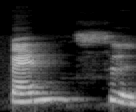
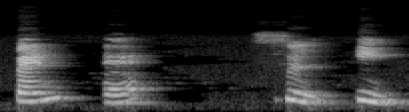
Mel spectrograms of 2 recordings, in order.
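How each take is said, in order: First: Said in the usual way. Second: Pen, a, sil, e: pencil broken into two separate beats; split into syllables. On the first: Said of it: "If I say pencil". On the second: Shown as a demonstration. Teacher breaking pencil into syllables for the class, clearly separated. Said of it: "so it's".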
